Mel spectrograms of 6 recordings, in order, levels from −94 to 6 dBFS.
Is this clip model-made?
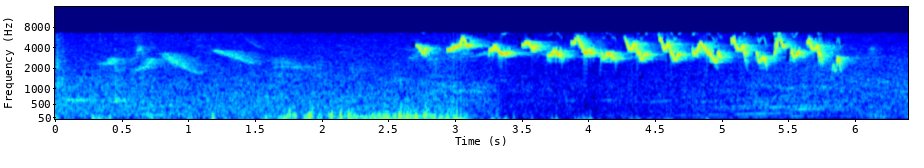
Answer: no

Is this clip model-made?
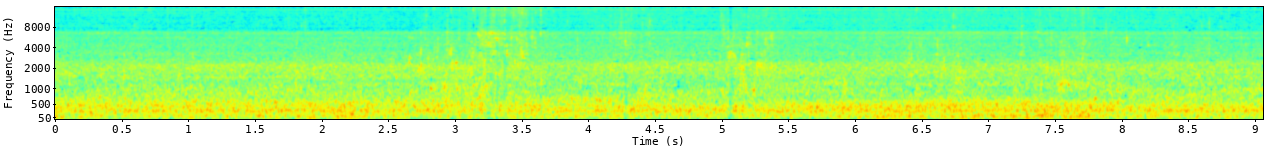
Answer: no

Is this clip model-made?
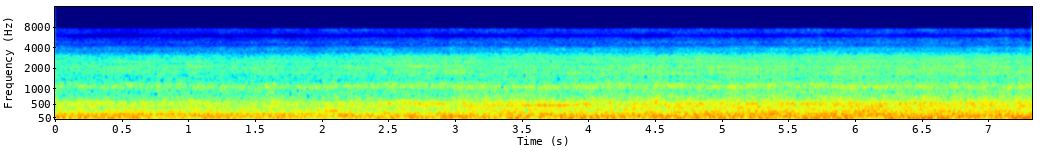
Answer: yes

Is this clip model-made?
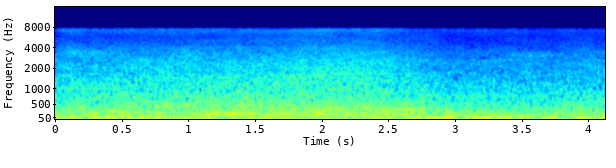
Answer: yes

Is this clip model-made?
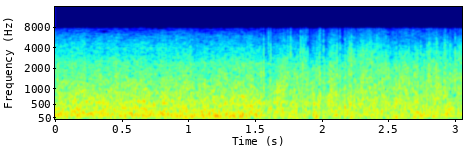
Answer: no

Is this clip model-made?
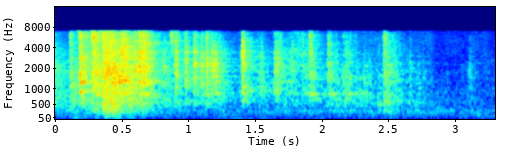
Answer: no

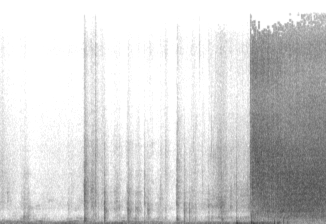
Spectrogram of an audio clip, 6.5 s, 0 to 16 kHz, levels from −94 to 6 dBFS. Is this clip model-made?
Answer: no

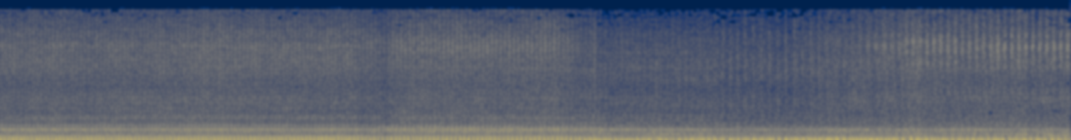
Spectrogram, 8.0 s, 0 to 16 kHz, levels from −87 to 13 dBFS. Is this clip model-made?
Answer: no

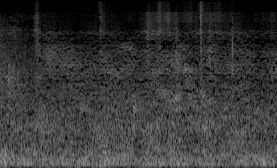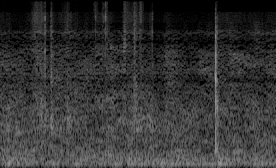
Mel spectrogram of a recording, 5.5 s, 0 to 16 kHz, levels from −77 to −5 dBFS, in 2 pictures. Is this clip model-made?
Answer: yes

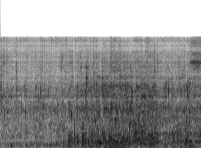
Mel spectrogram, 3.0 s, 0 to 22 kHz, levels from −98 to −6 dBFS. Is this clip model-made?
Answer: yes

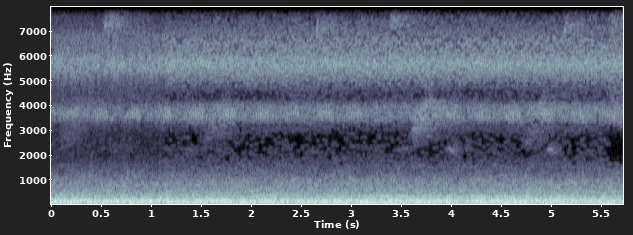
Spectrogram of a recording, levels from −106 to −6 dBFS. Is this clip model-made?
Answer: no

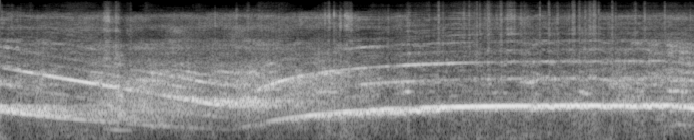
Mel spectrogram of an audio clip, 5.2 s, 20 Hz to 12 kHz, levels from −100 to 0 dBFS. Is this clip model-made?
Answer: yes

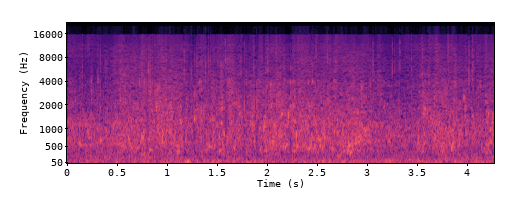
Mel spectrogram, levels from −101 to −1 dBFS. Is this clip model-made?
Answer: yes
